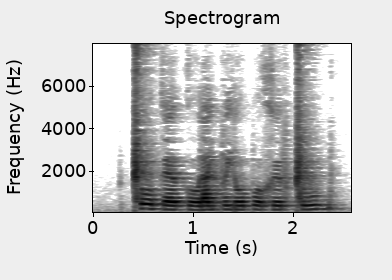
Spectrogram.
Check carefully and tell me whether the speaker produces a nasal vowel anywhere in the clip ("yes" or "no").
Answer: no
